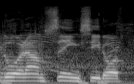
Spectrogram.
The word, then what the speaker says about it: Seedorf: like what i'm seeing sea dwarf am i even saying his name wrong clarence sadorf i'm pretty sure it's pronounced seadorf right look at that run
